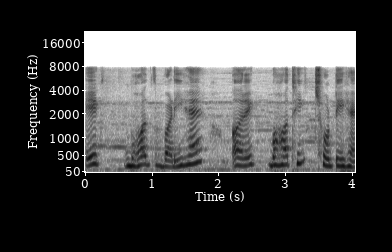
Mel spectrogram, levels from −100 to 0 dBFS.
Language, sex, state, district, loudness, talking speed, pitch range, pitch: Hindi, female, Maharashtra, Mumbai Suburban, -14 LUFS, 145 wpm, 200-240 Hz, 220 Hz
